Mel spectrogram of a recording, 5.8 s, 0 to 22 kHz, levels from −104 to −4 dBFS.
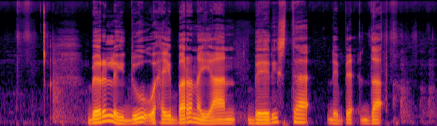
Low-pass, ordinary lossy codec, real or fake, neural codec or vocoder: none; none; real; none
